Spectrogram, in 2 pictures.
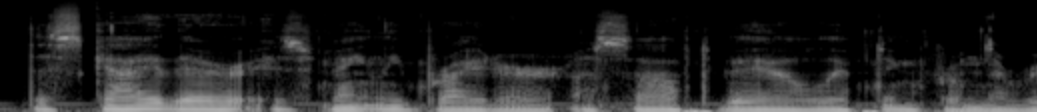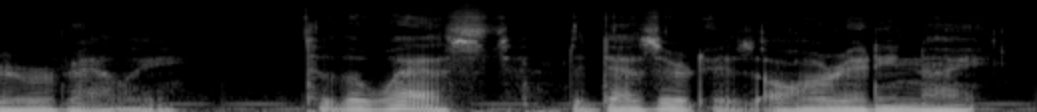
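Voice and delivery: ordinary delivery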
